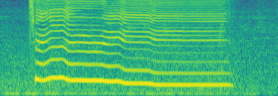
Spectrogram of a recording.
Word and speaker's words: Terry: Well, I guess it might rhyme with Mary or Harry. My name isn't Mary or Harry. My name is Terry.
